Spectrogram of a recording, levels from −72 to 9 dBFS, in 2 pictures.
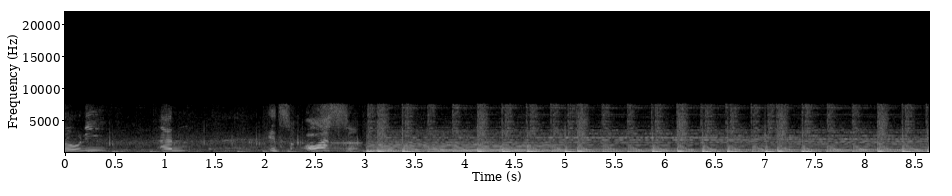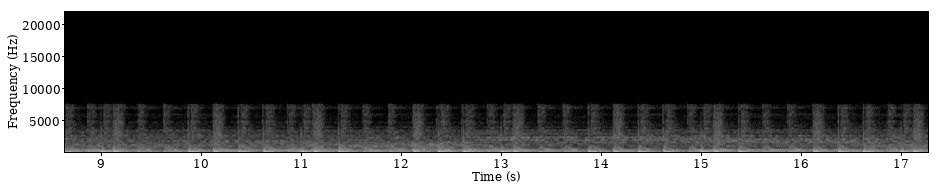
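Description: Nothing goes wrong anywhere in the clip, and the only thing you'd notice is that the sound came over a call link, with nothing above 8 kHz, which fits a G.722-style wideband codec.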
